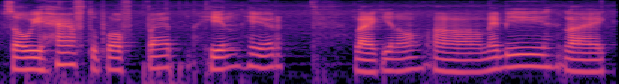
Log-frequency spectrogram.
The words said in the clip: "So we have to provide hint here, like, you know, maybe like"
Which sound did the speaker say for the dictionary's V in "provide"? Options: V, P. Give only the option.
P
